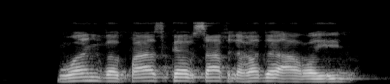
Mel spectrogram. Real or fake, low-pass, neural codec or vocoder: fake; 7.2 kHz; codec, 16 kHz, 4 kbps, FreqCodec, larger model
